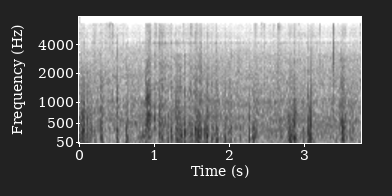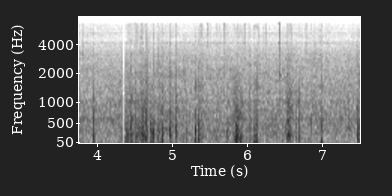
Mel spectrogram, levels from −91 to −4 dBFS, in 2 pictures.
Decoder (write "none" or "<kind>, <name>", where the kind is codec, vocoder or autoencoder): codec, SNAC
